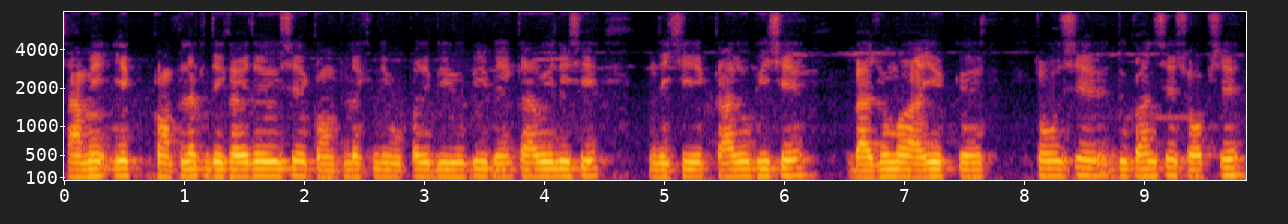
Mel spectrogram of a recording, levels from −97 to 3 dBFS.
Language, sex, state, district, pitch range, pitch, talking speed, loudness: Gujarati, male, Gujarat, Gandhinagar, 125-130 Hz, 125 Hz, 160 wpm, -15 LUFS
